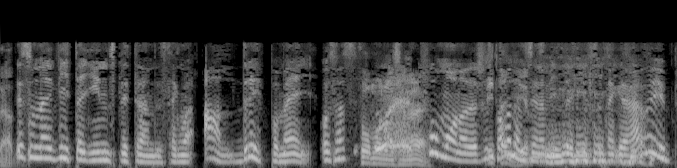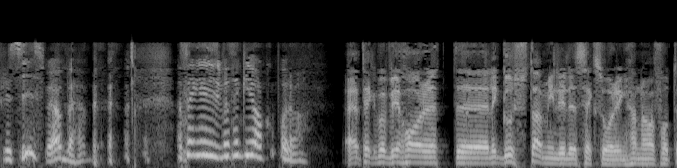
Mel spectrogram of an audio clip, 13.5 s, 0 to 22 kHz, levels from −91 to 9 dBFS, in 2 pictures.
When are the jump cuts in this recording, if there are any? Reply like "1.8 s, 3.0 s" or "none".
3.2 s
